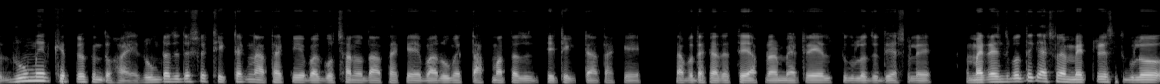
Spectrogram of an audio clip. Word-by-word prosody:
Room 160 +5 +4
এর 170 - +4
ক্ষেত্রেও 125 -3 +1
কিন্তু 110 -2 0
হয়। 85 -2 -4
রুমটা 110 +3 +1
যদি 130 +1 -1
আসলে 140 +2 -3
ঠিকঠাক 120 +1 -1
না 105 - +3
থাকে 105 +1 -1
বা 100 - +5
গোছানো 100 +1 -1
না 95 - +3
থাকে 95 0 -2
বা 95 - +3
রুমের 95 +1 -1
তাপমাত্রা 100 +1 -1
যদি 95 +2 -4
ঠিক 95 -2 -3
না 90 - 0
থাকে। 90 0 -7 0.4
তারপর 95 +1 0
দেখা 100 - +2
যাচ্ছে 95 +1 -2
আপনার 95 +1 0
materials 100 +1 +1 0.2
গুলো 95 +1 0
যদি 90 0 -4
আসলে 90 0 -4 0.6
materials 125 +4 +6
বলতে 145 +2 +2
কি? - - -1
আসলে 135 -1 +3
মেট্রেস 115 +1 +1 0.2
গুলো 110 +1 +5
100 Hz, 185 wpm, -25 LUFS, 95-120 Hz, 0.6 s, materials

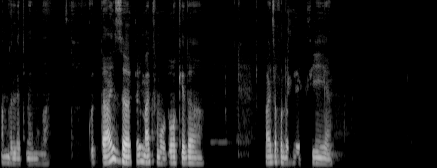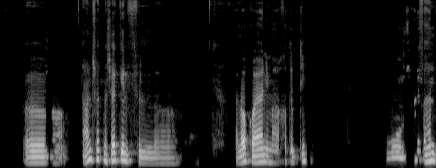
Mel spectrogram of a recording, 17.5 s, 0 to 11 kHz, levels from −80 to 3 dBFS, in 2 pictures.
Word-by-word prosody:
الحمد 115 -2 -7
لله 100 -1 -4
تمام 95 0 -11
والله، 95 0 -19 0.8
كنت - - -12
عايز 150 +6 +5
أتكلم 125 +3 +5
معاك 125 +2 +2
في 145 - -8
موضوع 115 +2 0
كده. 105 -1 0 1.3
عايز 115 +2 -1
آخُد 120 -2 -2
رأيك 115 -2 -8
فيه 110 -2 -3
يعني. 95 -1 -11 2.4
آآ 115 +1 +3
ما 110 -1 -10 0.3
عندي 175 +3 +2
شوية 180 +1 +1
مشاكل 155 +1 +3
في 150 -4 -7
ال 105 -2 -3 1.6
علاقة 140 -4 +5
يعني 130 +1 +4
مع 115 -2 -5
خطيبتي؟ 120 +5 -5 1.6
ومش 105 +1 -2
عارف 170 -2 -6
أhandle 145 +2 +4
115 Hz, 105 wpm, -24 LUFS, 105-140 Hz, 2.4 s, عايز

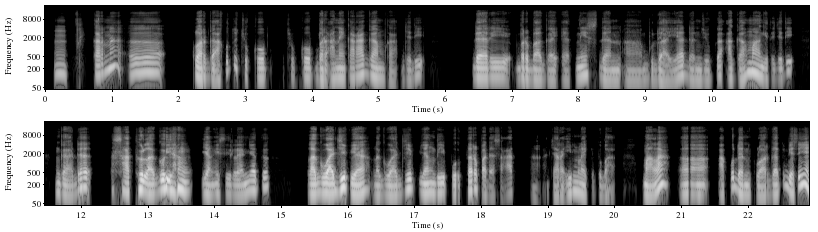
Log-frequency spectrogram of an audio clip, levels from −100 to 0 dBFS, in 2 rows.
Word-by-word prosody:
Mmm. 140 -2 -7 0.4
Karena, 185 - -1 0.2
eee, 155 +2 -1 0.5
keluarga - - +1
aku - - -15
tuh - - -9
cukup 105 -1 -5 0.3
cukup 105 -2 -6
beraneka 105 +1 -4
ragam, 120 -5 -2
Kak. 85 -2 -14
Jadi 100 +7 -11 0.7
dari 110 -1 +1
berbagai 95 -3 -5
etnis 110 +8 -6
dan, 90 -3 -6
eee, 85 -1 -14
budaya 95 +2 -7
dan 95 -4 -10
juga 90 +7 -10
agama 125 +10 -1
gitu, 100 -3 -7
jadi 170 +13 -8 0.4
nggak 105 -5 -3
ada 160 - +3 0.4
1 130 +2 +5
lagu 120 +7 +7
yang 135 -1 +7 0.2
yang 105 -1 0
istilahnya 105 +5 -2
tuh, 170 +3 -5 0.6
lagu 110 +2 +8
wajib 120 +8 +8
ya, 110 +6 +4
lagu 95 0 -7
wajib 140 +12 0
yang 110 0 +1
diputar 115 -3 0
pada - - -5
saat, - - -11 0.2
eee, - - -23
acara 90 +1 -7
Imlek 110 -1 -3
itu - - -14
bah - - -12 0.5
malah, 195 - +4 0.2
eee, 105 -1 -1 0.2
aku 170 - -4
dan 100 -8 0
keluarga 90 +3 -2
tuh 190 - -13
biasanya 195 -1 +4
105 Hz, 135 wpm, -27 LUFS, 100-130 Hz, 0.7 s, lagu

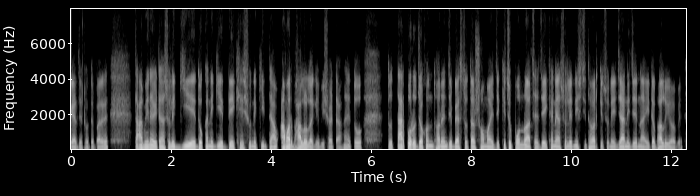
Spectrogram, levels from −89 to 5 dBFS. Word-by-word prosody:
Gadget 85 0 -4
হতে - - -10
পারে। - - -2 0.6
তো - - -11
আমি 150 +3 +2
না - - +5
এটা 120 - +1
আসলে 115 -1 +2
গিয়ে 125 +1 +6
দোকানে 115 +2 +3
গিয়ে, 110 -1 +3 0.2
দেখে 115 0 +1
শুনে 115 -2 -2
কিনতে 115 -1 -5
আম 110 - -1
আমার 160 0 +7
ভালো 110 +4 +5
লাগে 85 0 -4
বিষয়টা, 95 +2 -8
হ্যাঁ 150 -4 -6
তো। 105 - -1 0.6
তো - - -2 0.2
তারপরও 160 -2 +5
যখন 125 +2 +3
ধরেন 115 -1 +2
যে, 115 - +2
ব্যস্ততার 110 +1 +1
সময় 105 -2 0
যে, 105 - -3
কিছু 145 - +1
পণ্য 150 0 +2
আছে - - -8
যে, - - -3
এখানে 120 +2 -2
আসলে 115 +1 -2
নিশ্চিত 125 - -9
হওয়ার 110 -2 +1
কিছু 105 0 -9
নেই। 95 -1 -3
জানি 110 -1 +3
যে 100 - 0
না, 90 - -2
এটা 95 +1 -3
ভালোই 100 -2 0
হবে। 100 - -10
115 Hz, 220 wpm, -22 LUFS, 105-120 Hz, 0.6 s, আমার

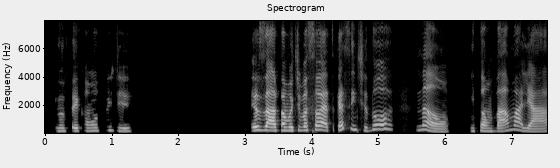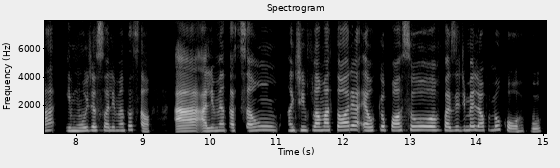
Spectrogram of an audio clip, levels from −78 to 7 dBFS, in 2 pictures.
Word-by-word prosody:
Não 200 0 -5
tem 205 0 0
como 215 +1 -6
fugir. 210 -5 -7 1.8
Exato, 245 -1 +7
a - - +7
motivação 250 +4 +2
é: 260 -3 +7
"Tu - - -22
quer 290 +4 +3
sentir 290 -8 -5
dor? 320 +6 0 0.3
Não. 190 -11 +1 0.3
Então 200 -1 -2
vá 195 +4 +3
malhar 205 -5 0
e 220 - -9
mude 220 +3 -5
a 240 - -2
sua 240 0 -5
alimentação". 235 - -7 0.3
A 195 +3 +6
alimentação 230 +4 -4
anti-inflamatória 255 +3 -1
é 235 - 0
o 235 - -5
que 265 - -20
eu 260 - -1
posso 260 +1 0
fazer 250 0 -5
de 255 - -13
melhor 260 -1 -3
para 265 - -26
o - - -17
meu 280 +1 -4
corpo. 190 -5 -8
240 Hz, 145 wpm, -22 LUFS, 210-260 Hz, 1.8 s, Exato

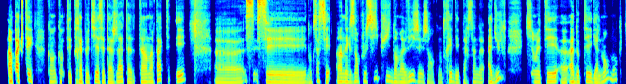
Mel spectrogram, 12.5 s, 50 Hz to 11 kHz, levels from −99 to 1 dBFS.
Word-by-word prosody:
impactée. - - +3 0.3
Quand 115 +1 -10
quand 120 - -11
tu 110 - -4
es - - -9
très 115 - -1
petit, 120 +5 -2
à - - 0
cet 110 - -1
âge-là, 120 +6 -2
tu 105 - -9
as 105 - -9
tu 110 - -10
as 110 - -2
un 115 - -6
impact 165 +6 -6
et 155 +6 -4 0.6
heu, 100 +1 -8
c'est 175 -2 +10
c'est 105 -3 +4
donc 100 -1 -5
ça, 140 - 0
c'est 125 +1 +7
un 120 0 -4
exemple 120 +3 0
aussi. 210 - +6
Puis, 145 -7 -5
dans 115 -2 -9
ma 110 0 -9
vie, 140 +10 -8
j'ai 120 -5 0
j'ai 105 -1 0
rencontré 105 +6 -8
des 100 -3 -13
personnes 110 -2 -7
adultes 110 -1 -4 0.4
qui 115 - -2
ont 115 - -8
été, 125 +3 -4
heu, 105 0 -9
adoptées 115 +4 -3
également 110 - -8
donc 170 +1 -17
115 Hz, 205 wpm, -24 LUFS, 105-130 Hz, 0.6 s, c'est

